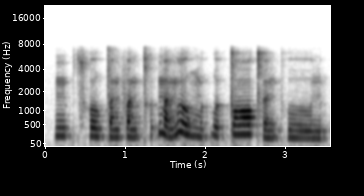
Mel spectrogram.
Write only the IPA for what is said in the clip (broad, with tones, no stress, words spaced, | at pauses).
ŋʊ˨k̚t͡sʰo˨w t̪ɐ˨˧ŋfɐ˨˥ŋ kʰʊ˨˥k̚mɐ˨˥ŋlo˧w mʊ˨˥k̚wʊ˨˥k̚ t̪ɔː˥ t̪ʰɵ˨˧npʰuː˨n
